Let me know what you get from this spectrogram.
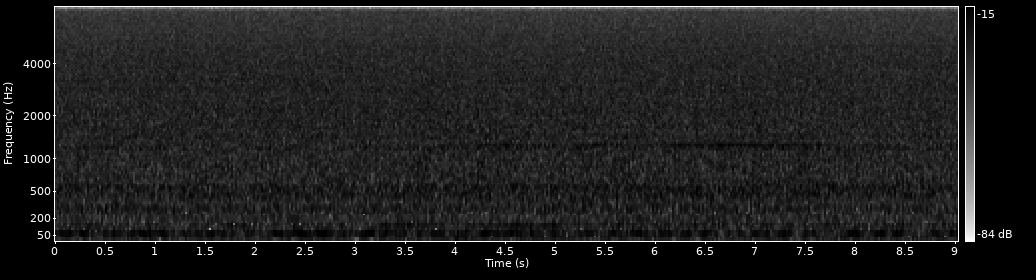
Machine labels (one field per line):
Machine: fan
